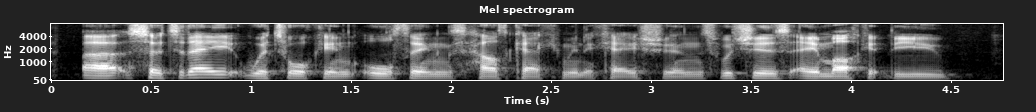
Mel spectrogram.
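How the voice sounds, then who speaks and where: A very fast, fairly low-pitched male voice with a British accent and ordinary pitch variation. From Britain. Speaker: podcast host. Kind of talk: casual podcast chat.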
